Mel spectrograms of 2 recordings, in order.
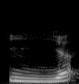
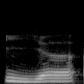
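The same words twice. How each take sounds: First: "iya" with doubled y and short a; "iya" cut short on the last vowel; short final a. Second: "Iya" with a long-held final a; "Iya" ending on a drawn-out aa; lengthened a. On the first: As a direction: say "iya" ending on a quick a. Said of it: "avec shadda et a". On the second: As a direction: stretch the last vowel of "Iya". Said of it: "Allongé par le alif". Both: Shown as a demonstration.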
